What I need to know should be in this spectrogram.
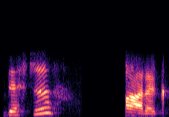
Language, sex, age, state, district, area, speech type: Kashmiri, female, 30-45, Jammu and Kashmir, Anantnag, rural, conversation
